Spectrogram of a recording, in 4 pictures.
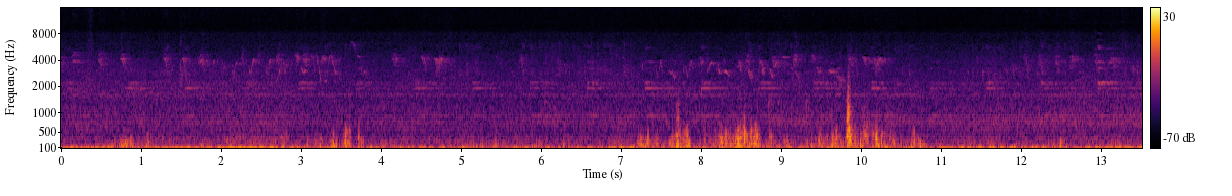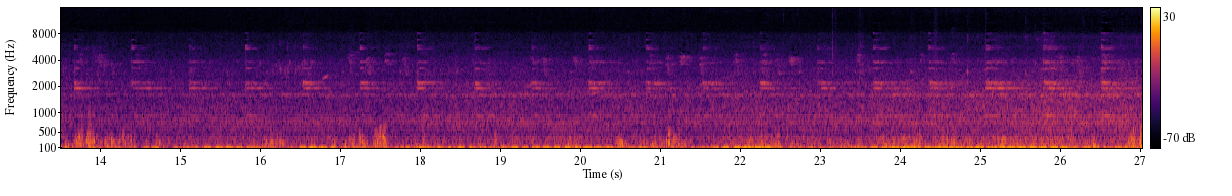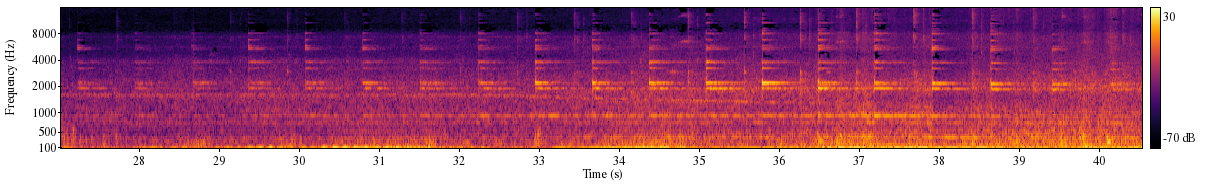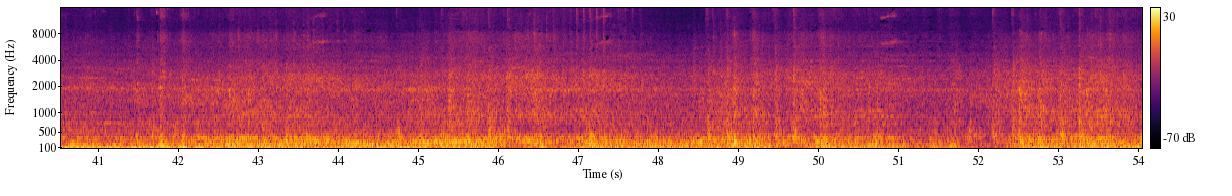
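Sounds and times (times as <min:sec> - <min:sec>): diesel locomotive engine rumble: 0:00.0 - 0:54.0
freight cars clattering on rails: 0:23.8 - 0:54.0.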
